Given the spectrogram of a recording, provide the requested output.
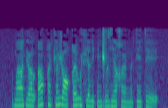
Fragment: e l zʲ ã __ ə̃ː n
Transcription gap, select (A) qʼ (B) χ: B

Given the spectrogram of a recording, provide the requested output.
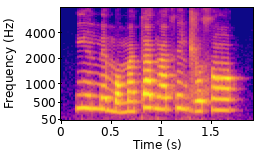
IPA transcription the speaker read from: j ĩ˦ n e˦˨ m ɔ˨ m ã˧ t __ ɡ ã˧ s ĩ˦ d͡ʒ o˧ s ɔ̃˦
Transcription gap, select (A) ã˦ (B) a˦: B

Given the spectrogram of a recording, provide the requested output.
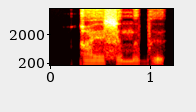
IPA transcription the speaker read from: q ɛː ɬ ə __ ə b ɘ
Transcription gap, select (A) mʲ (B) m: B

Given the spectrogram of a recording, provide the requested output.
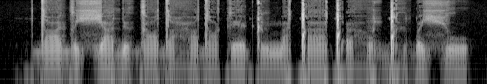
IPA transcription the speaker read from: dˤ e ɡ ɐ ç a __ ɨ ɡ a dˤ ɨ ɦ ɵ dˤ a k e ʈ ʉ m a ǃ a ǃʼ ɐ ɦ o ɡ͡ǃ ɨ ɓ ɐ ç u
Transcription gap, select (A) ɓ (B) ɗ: B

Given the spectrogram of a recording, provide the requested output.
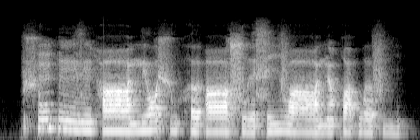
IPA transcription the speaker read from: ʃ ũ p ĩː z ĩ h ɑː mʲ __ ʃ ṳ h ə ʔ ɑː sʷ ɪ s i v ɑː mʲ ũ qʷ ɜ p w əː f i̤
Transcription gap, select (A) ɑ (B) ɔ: B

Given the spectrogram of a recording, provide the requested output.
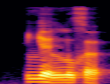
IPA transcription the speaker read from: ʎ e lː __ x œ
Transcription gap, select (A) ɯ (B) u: B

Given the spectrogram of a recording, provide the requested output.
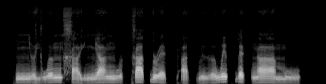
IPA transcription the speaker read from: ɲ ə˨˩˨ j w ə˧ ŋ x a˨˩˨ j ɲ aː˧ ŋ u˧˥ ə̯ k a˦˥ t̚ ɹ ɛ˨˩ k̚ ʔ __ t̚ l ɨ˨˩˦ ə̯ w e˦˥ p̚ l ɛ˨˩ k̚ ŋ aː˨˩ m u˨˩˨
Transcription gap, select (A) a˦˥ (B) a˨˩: B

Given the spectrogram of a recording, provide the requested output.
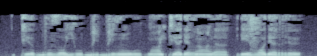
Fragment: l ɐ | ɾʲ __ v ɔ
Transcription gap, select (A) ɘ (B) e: B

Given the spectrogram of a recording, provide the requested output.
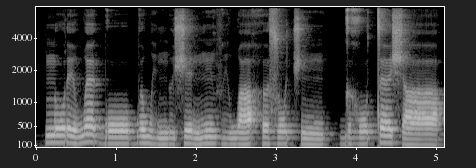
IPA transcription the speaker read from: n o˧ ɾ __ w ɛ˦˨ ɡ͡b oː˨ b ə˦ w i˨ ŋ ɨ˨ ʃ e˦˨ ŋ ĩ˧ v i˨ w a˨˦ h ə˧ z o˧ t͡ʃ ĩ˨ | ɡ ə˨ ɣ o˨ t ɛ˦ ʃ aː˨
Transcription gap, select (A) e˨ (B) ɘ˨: A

